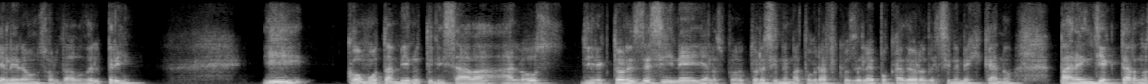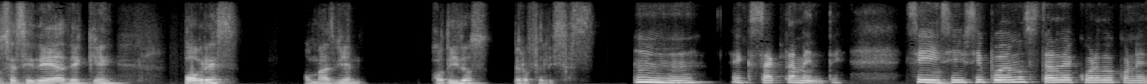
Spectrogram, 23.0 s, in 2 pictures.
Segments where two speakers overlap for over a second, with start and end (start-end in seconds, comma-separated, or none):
none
